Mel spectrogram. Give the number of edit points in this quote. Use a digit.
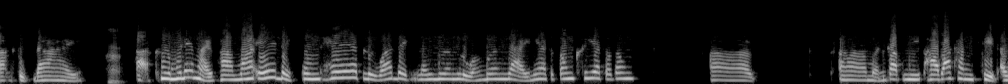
1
